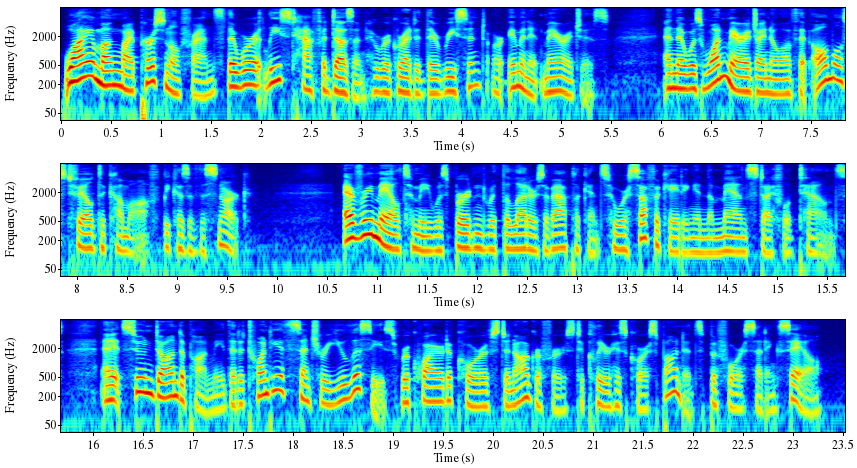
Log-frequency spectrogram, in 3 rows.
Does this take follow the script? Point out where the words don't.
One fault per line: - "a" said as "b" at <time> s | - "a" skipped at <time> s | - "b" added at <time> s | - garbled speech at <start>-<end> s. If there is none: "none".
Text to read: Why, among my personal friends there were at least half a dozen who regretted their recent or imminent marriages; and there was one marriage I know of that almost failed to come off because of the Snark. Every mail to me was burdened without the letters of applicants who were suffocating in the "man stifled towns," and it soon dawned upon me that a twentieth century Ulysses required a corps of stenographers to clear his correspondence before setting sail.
- "without" said as "with" at 12.1 s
